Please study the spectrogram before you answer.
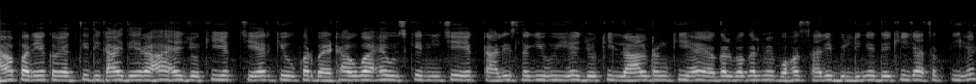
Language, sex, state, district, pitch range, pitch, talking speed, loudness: Hindi, male, Jharkhand, Jamtara, 195-205 Hz, 200 Hz, 260 wpm, -23 LUFS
